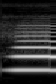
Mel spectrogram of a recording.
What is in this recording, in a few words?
WND CLAR, Clarinet Sh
